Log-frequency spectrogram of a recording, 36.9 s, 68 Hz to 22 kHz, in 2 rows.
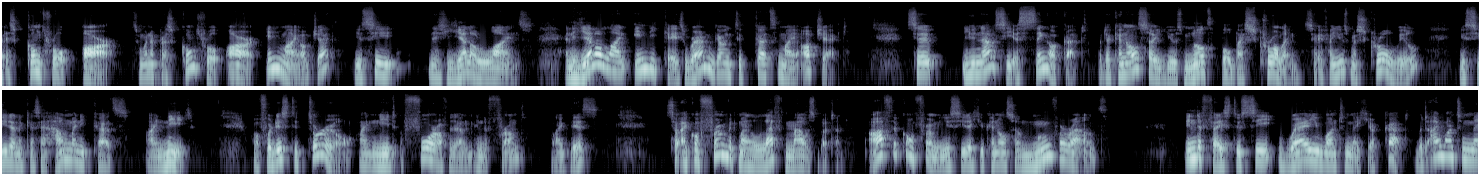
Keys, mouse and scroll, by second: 2.9 click, 3.8 ctrl+r.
